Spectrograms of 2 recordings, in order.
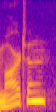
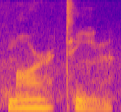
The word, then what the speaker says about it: Martin: Martin, he pronounces Martin in the American way rather than the way I prefer it. Martin.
